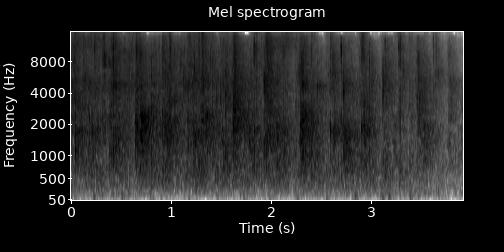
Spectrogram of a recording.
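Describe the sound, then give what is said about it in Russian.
Audience applause for a prize winner receiving a book at the end of a talk: dense, steady clapping from many hands that holds its level throughout. “Книжку получает человек, который спрашивал за вопрос про Amazon. Похлопаем. Ура!”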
